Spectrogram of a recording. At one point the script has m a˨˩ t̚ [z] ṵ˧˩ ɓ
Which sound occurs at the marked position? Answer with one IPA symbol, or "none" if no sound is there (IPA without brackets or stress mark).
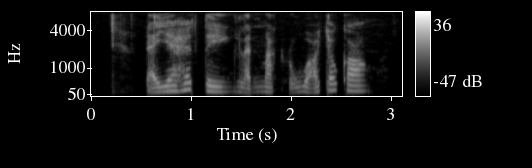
z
